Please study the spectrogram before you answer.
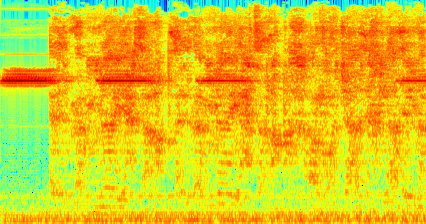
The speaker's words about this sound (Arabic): عشان شيء أول أسبوعين كانت الستارة مسكرة طول الوقت، وبيوم وفجأة رن جرس الإنذار.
